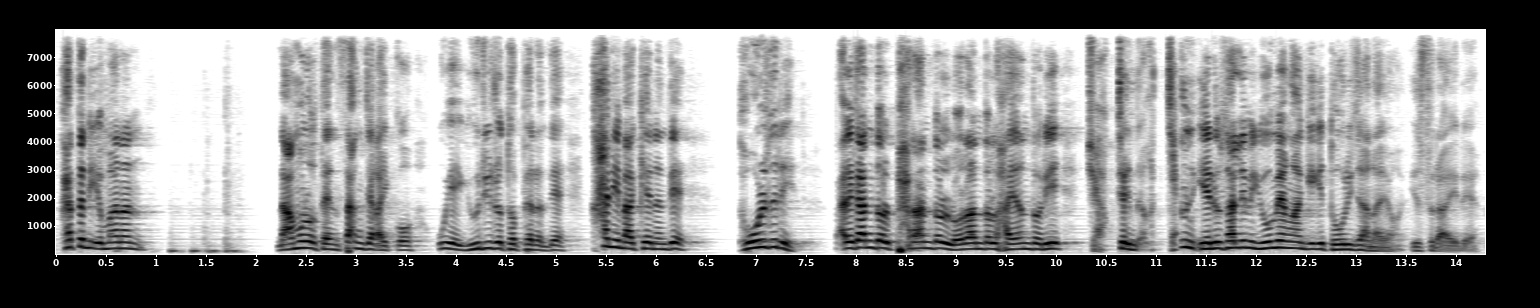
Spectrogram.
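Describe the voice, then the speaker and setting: A woman's voice: mid-range voice, animated, moderate pace, vocal fry, a bit bright. An older woman preaching at a revival meeting, telling folksy anecdotes and acting out dialogue. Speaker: missionary preacher.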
